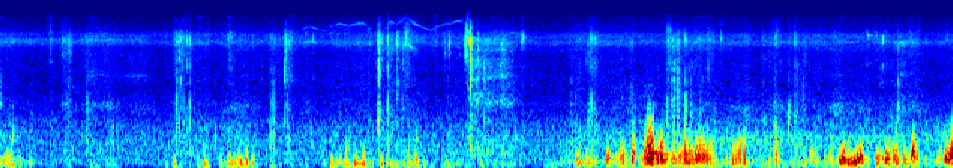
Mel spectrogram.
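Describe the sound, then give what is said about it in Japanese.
Nighttime outdoor ambience near the speaker's home: a steady, thin high-pitched drone runs throughout while soft, irregular low thumps and rustles shuffle underneath, growing somewhat louder in the second half. No one speaks. “なんて言うんでしょう 僕の住んでる場所の近くの夜の環境音が入ってるようなあれがあれしたらちょっと面白がる人もいるんじゃないかなというような試みです”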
